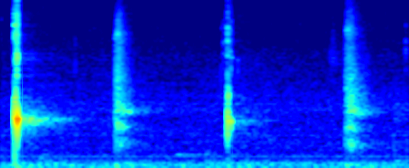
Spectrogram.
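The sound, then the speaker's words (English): A faucet drips four times, each drop a sharp, watery plop with a brief ringing tone, falling roughly a second apart in otherwise quiet surroundings with a faint low hum. “And what they heard was the faucet dripping.”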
